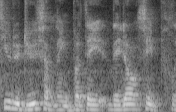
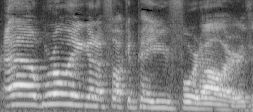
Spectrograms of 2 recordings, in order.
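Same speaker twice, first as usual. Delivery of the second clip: mock boss; 9 semitones higher, 6 dB louder than usual. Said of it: "they were like".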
